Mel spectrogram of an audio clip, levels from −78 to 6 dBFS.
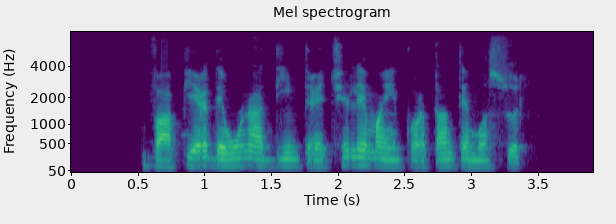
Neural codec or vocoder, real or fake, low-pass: none; real; 7.2 kHz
